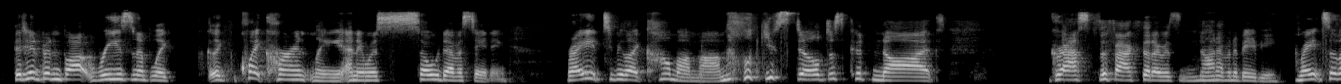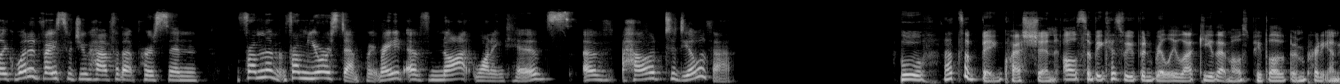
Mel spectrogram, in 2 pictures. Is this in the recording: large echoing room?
no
